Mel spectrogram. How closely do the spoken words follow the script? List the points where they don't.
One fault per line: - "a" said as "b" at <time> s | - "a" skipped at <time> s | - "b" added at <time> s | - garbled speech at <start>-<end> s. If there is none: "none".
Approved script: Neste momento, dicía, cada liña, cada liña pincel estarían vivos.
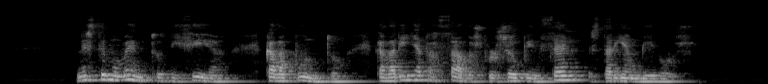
- "liña" said as "punto" at 3.0 s
- "trazados polo seu" added at 4.3 s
